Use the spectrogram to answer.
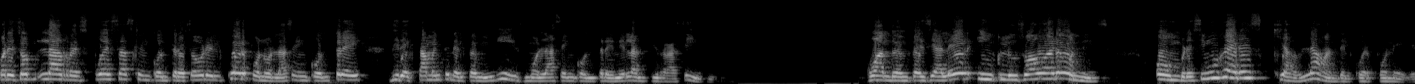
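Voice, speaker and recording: A woman with a Medellín accent, medium in pitch, with very wide pitch swings at a moderate pace. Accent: Medellín (paisa) Colombian Spanish. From Colombia, Medellín. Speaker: feminist and anti-racist activist. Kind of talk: casual conversation.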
